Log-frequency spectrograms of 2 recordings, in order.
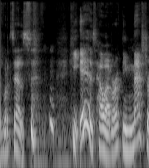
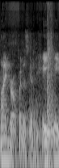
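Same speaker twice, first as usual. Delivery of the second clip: normal talking voice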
